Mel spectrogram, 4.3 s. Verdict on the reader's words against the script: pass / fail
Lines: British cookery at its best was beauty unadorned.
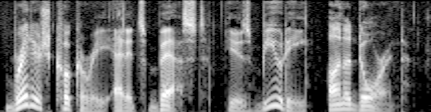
fail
